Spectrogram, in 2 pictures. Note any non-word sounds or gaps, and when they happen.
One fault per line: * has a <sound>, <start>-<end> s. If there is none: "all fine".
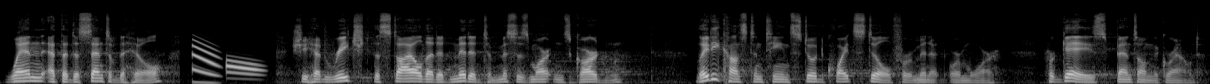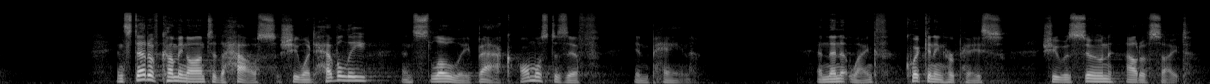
* has a chirp, 1.9-2.7 s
